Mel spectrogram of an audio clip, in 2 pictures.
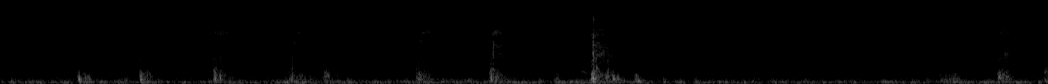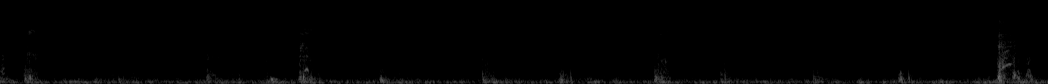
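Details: Dog coughing, recorded 31 Dec 2024: repeated short, dry coughing bursts in a quiet indoor room; cough in a dog.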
